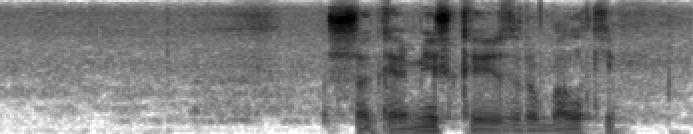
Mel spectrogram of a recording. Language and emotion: Russian, neutral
